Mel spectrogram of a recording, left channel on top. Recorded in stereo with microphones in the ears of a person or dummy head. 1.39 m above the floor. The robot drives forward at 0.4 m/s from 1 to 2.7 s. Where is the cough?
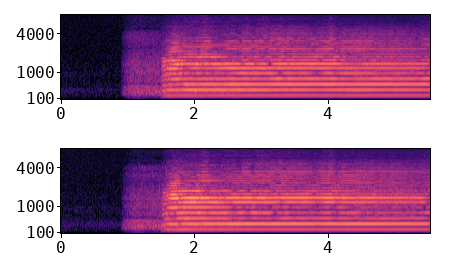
No cough in this recording.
